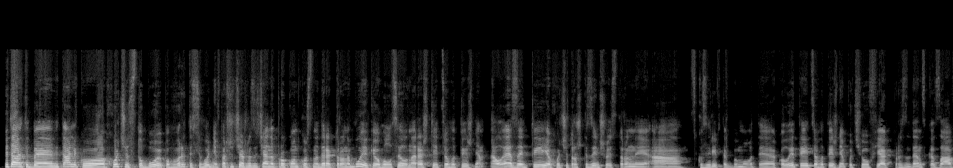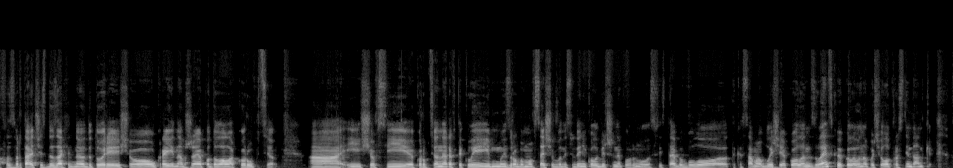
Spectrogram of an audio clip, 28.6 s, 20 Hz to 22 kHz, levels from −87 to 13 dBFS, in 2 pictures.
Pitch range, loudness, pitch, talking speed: 145-195 Hz, -17 LUFS, 160 Hz, 175 wpm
